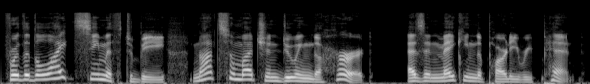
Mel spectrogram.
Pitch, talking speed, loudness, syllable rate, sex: 170 Hz, 195 wpm, -18 LUFS, 4.6 syllables/s, male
